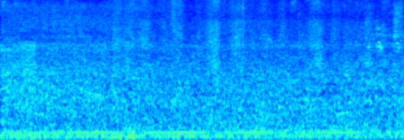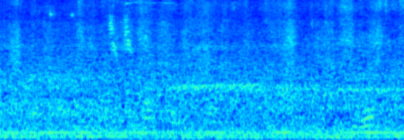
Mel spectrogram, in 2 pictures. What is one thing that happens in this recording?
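A van's engine idles nearby with a low hum.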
